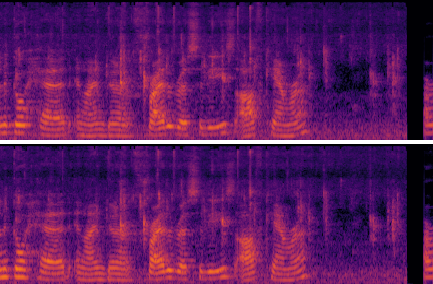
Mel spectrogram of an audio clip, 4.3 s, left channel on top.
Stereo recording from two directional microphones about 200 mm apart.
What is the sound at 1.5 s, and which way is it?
Speech, 20° right (ahead or behind).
